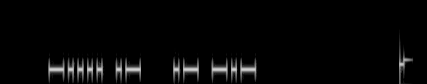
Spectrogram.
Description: Morse code, heard as a keyed tone, about 25 wpm, 700 Hz. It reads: 6A AK
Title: Field Day Exchanges Encore - 25wpm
